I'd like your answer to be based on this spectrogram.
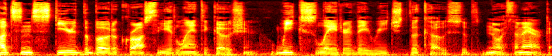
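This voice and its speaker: Light background noise accompanies a man at a fairly low pitch with fairly even intonation. He keeps a fairly quick pace with hardly any pauses. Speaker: video creator reading a textbook aloud. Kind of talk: reading aloud from a 1940 history textbook, with casual asides. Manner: conversational, incredulous commentary between passages. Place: home room. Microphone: webcam.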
